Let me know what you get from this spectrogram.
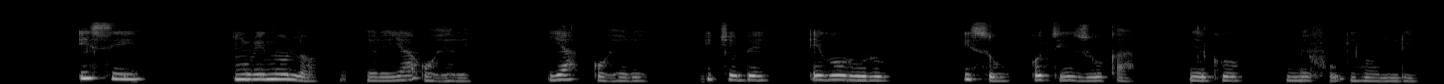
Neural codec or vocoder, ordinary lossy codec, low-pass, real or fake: vocoder, 44.1 kHz, 128 mel bands every 512 samples, BigVGAN v2; none; 7.2 kHz; fake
